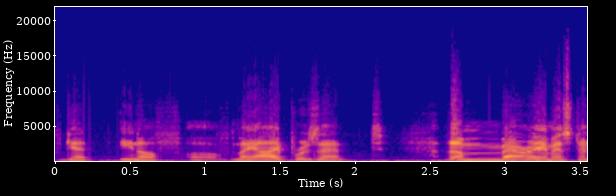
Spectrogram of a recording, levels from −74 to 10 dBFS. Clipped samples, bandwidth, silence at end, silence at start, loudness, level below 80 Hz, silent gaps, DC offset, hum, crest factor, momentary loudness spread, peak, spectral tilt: under 0.1%; 17 kHz; 0 s; 0 s; -17 LUFS; -40 dBFS; none; under 0.1%; none; 18 dB; 18 LU; 0 dBFS; -4.5 dB/octave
